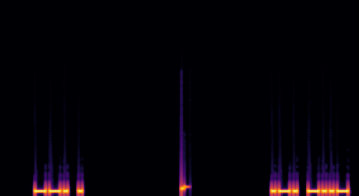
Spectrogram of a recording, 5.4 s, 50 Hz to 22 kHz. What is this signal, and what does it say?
Morse code, heard as a keyed tone, about 22 wpm, 700 Hz. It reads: GE RX
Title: Abbreviations Repeated 3x - 22wpm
